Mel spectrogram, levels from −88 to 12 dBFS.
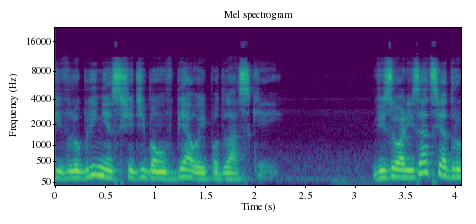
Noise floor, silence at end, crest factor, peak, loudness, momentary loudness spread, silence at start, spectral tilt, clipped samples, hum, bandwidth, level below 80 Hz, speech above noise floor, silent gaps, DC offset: -53 dBFS; 0 s; 14 dB; 0 dBFS; -14 LUFS; 6 LU; 0 s; -5 dB/octave; under 0.1%; none; 11 kHz; -52 dBFS; 39 dB; none; under 0.1%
